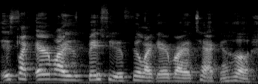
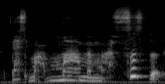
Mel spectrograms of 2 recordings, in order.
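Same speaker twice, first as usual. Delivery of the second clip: 1 whispered quote; 2 semitones lower, 8 dB quieter than usual. Retold or imitated. Husband quoted defending mother, sister.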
